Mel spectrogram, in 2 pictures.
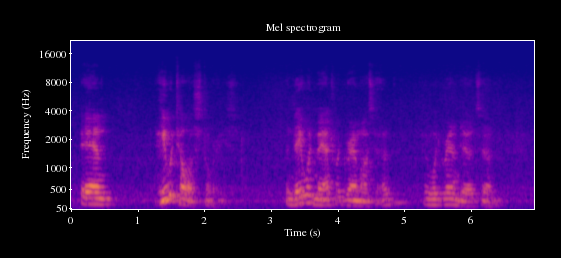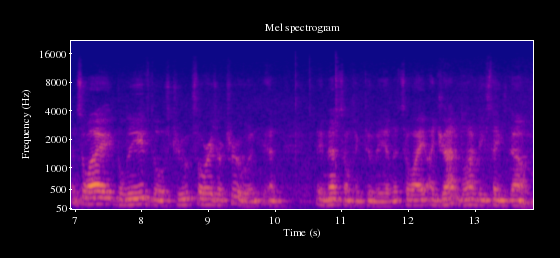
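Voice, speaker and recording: A man speaks with very wide pitch swings and long, frequent pauses. Audible room echo and noticeable background noise fill the recording. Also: medium pitch for a man, moderate pace. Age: 70s. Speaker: author. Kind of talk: public talk. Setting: stage with audience. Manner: halting.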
